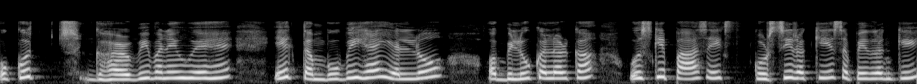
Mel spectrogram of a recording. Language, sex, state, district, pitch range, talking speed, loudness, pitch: Hindi, female, Maharashtra, Washim, 260-310 Hz, 165 wpm, -11 LUFS, 285 Hz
